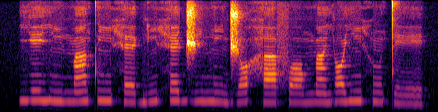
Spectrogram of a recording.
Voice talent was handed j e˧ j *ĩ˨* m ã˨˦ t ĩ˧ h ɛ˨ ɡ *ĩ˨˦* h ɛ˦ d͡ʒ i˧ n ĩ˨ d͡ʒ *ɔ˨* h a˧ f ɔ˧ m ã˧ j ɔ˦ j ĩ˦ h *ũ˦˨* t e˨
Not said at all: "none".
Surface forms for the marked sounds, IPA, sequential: ĩ˨, ĩ˨˦, ɔ˨˦, ũ˧

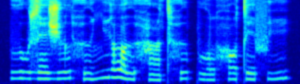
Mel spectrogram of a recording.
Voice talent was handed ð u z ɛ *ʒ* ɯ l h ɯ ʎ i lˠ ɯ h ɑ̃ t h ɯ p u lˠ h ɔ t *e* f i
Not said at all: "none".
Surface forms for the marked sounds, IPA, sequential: ʒ, e

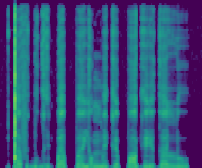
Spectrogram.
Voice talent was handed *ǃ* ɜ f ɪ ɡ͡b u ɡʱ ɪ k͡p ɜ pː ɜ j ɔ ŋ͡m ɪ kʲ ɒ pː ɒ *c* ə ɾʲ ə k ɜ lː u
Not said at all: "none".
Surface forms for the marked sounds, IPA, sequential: ǃ, kʲ

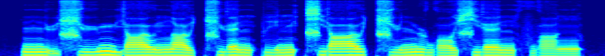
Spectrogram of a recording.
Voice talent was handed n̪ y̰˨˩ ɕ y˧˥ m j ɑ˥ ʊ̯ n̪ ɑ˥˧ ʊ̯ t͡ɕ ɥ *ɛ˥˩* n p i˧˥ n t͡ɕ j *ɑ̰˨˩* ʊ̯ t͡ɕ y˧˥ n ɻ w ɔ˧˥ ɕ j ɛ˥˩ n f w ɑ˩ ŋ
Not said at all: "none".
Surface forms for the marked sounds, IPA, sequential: ɛ˥˩, ɑ˥

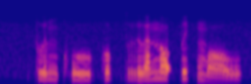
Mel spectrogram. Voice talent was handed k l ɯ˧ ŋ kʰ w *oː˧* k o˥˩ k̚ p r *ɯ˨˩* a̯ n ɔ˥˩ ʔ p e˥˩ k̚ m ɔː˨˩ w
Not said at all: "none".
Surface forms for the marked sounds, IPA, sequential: uː˧, ɯ˦˥

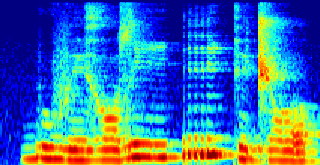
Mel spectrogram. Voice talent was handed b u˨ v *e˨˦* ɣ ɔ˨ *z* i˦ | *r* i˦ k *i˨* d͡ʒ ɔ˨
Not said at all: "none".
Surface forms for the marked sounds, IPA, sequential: e˨, z, r, ɪ˨

